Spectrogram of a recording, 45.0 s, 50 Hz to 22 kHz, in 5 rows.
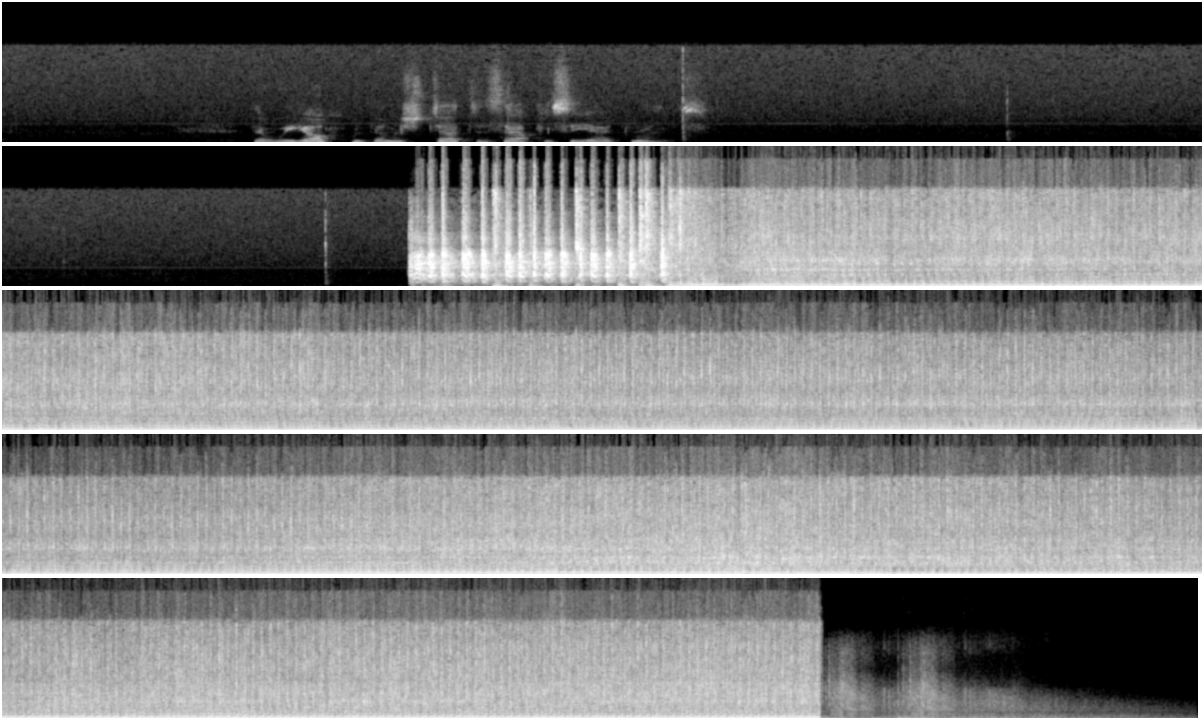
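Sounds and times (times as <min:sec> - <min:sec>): motorcycle engine starting and idling: 0:12.0 - 0:42.2.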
